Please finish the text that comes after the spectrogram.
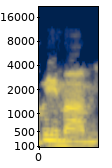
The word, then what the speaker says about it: Ali Imam: Uh, I believe we have, and I might mispronounce it, but Ali Imam. Imam? Ali Imam.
